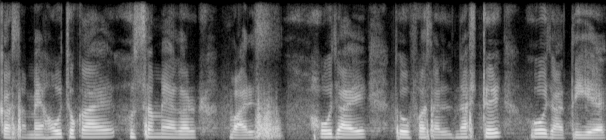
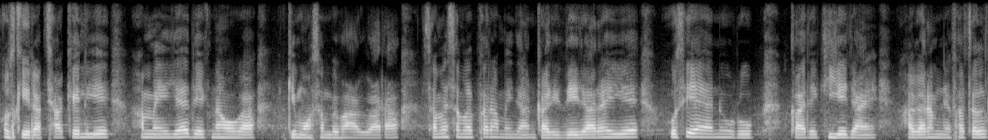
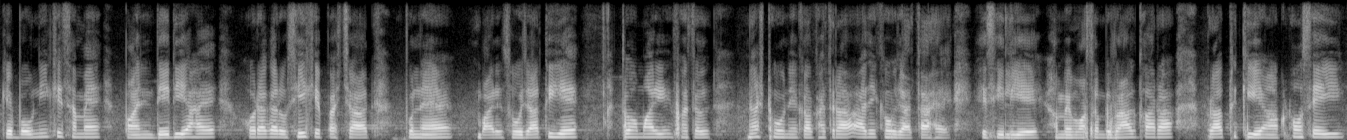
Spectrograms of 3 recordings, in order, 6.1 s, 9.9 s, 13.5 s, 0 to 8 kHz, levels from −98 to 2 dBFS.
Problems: constant background noise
